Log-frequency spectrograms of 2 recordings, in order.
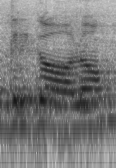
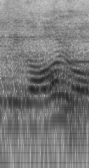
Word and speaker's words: Grigolo: E ci sono delle collaborazioni importanti come quelle di David Garrett e Vittorio Grigolo, pronunciato sì, con l'accento. Vittorio ci tiene molto il suo cognome, beh, Vittorio Grigolo, una voce meravigliosa, l'erede di Pavarotti, un grandissimo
